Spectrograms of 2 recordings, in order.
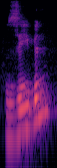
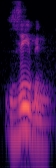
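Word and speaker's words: sieben: sex number six now zeben number seven again s is pronounced as zed zebin number seven number eight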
